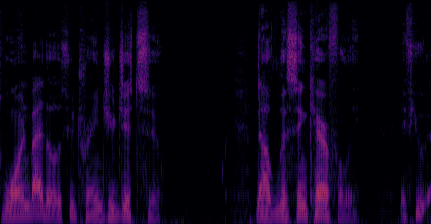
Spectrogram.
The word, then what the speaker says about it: jiu-jitsu: asked leo confused the poodle corrected him it's pronounced jiu-jitsu no I've never heard of jiu-jitsu said leo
